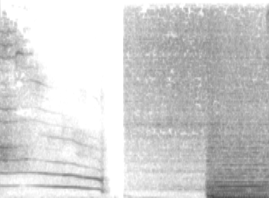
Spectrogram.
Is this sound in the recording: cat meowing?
yes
